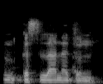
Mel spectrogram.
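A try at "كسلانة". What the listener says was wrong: কাসরা নাতু হবে, কাসরা নাতুন না।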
